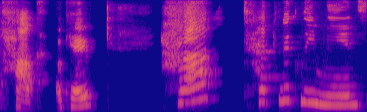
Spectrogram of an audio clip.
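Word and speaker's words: حق: There's this word in Persian, the word, the way you pronounce it is hag, which is a weird word, hag. Like it would be like H-A, I don't know, Q-G-H, like hag, okay?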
